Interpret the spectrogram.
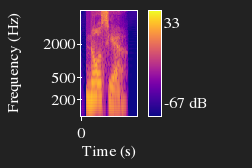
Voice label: "nausea", Indian

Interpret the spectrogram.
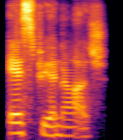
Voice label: "espionage", Indian

